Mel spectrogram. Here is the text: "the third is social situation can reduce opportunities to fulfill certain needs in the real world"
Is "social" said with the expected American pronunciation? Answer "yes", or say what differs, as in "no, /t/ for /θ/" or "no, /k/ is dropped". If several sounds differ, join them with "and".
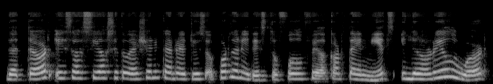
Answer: no, /s/ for /ʃ/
